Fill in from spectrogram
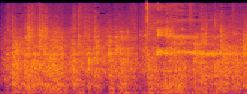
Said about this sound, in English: And I'm just going to pause and let you listen to the rain. It's amazing.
